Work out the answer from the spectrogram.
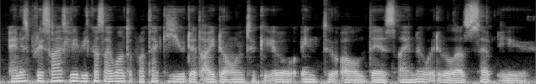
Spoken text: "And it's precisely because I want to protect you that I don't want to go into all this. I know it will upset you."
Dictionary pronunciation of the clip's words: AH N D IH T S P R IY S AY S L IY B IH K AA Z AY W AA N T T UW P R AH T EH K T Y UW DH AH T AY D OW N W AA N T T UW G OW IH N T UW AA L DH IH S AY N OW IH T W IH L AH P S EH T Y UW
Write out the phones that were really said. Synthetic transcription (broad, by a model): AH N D IH T S P R IY S AY S L IY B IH K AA S AY W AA N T T UW P R AH T EH K T Y UW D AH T AY D OW N W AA N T T UW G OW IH N T UW AA L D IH S AY N OW IH T W IH L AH S EH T Y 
